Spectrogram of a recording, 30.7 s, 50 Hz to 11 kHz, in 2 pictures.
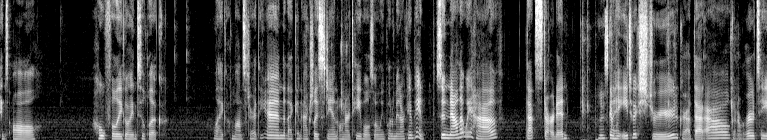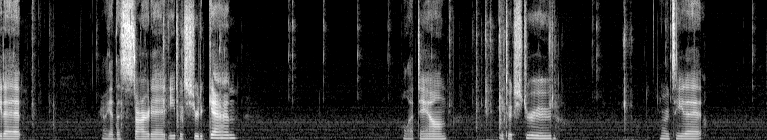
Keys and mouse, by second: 1.2 middle click, 2.2 middle click, 2.9 middle click, 3.5 middle click, 4.4-6.8 middle drag, 6.8 z, 7.5 middle click, 10.9 middle click, 11.4 right click, 11.7 e, 13.0 click, 13.4 g, 14.6 r, 17.3 click, 18.7 e, 19.7 r, 21.9-24.0 drag, 24.4 click, 24.4 middle click, 24.5 click, 25.1 e, 26.4 g, 27.8 r, 29.2 click.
